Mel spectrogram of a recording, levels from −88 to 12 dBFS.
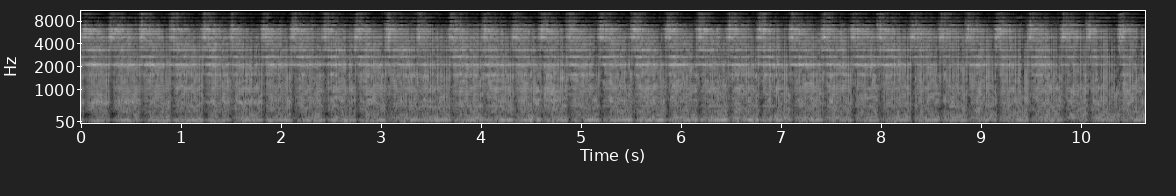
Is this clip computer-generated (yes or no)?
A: yes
